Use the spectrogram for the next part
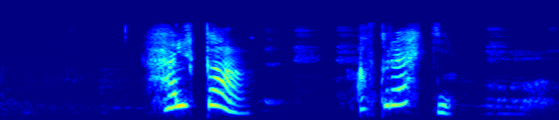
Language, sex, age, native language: Icelandic, female, 7, Icelandic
